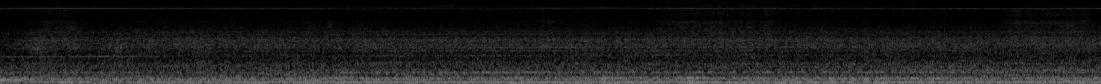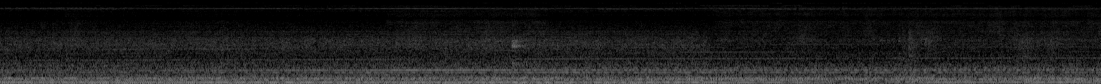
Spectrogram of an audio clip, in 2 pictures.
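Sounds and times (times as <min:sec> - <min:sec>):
washing machine humming: 0:00.0 - 0:22.0.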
